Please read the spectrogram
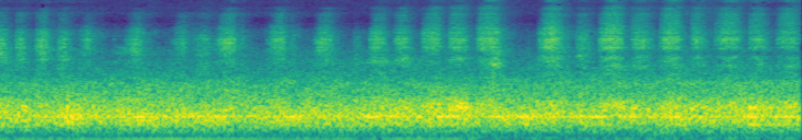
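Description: Graphite pencil sketching on paper: quick scratchy strokes, several a second, over a steady background hum.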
